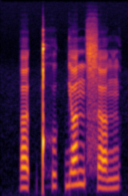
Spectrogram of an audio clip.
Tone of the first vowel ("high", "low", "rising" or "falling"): low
